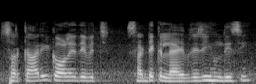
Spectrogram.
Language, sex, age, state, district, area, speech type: Punjabi, male, 30-45, Punjab, Bathinda, urban, spontaneous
